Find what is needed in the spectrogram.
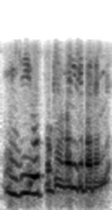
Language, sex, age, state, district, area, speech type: Hindi, other, 18-30, Madhya Pradesh, Balaghat, rural, conversation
